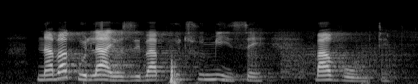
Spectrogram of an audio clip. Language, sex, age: Zulu, female, 21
